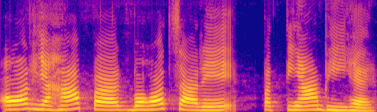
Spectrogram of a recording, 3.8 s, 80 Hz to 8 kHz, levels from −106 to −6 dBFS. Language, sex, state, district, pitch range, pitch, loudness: Hindi, female, Madhya Pradesh, Dhar, 255-290 Hz, 270 Hz, -13 LUFS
